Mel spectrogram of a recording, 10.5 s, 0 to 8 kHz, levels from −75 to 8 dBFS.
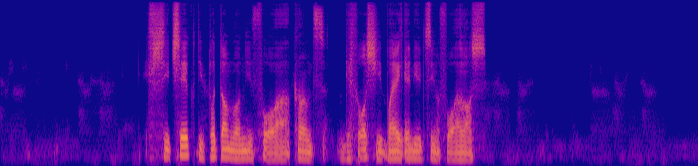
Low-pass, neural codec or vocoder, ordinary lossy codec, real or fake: none; codec, 16 kHz, 0.5 kbps, FreqCodec, larger model; none; fake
